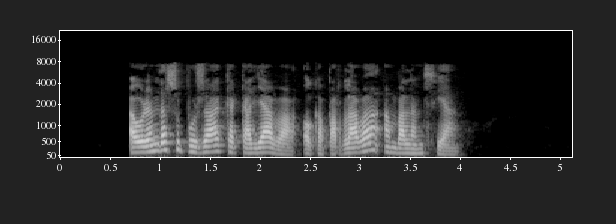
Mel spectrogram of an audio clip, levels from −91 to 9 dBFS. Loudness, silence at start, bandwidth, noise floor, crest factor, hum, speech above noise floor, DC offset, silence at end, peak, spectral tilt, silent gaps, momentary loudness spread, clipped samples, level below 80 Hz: -18 LUFS; 0.7 s; 7.8 kHz; under -90 dBFS; 18 dB; none; over 73 dB; under 0.1%; 1.15 s; -2 dBFS; -5.5 dB/octave; none; 10 LU; under 0.1%; -64 dBFS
